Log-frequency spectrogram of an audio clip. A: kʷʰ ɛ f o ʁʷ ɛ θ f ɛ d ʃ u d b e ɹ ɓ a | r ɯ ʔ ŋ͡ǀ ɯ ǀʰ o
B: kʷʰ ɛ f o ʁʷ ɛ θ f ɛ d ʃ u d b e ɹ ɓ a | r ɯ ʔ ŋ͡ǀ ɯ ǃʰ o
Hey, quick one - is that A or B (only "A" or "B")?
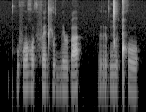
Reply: B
